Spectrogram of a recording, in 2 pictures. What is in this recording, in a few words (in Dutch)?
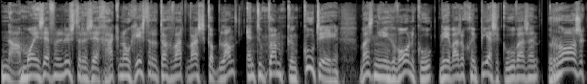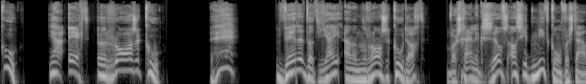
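voice-over dialect Achterhoeks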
